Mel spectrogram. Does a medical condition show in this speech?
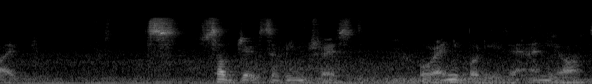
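Yes: brain injury.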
